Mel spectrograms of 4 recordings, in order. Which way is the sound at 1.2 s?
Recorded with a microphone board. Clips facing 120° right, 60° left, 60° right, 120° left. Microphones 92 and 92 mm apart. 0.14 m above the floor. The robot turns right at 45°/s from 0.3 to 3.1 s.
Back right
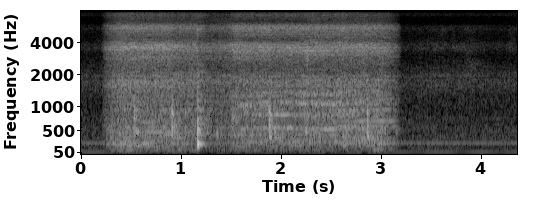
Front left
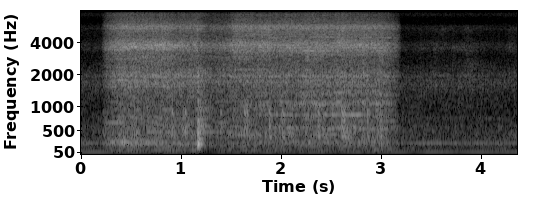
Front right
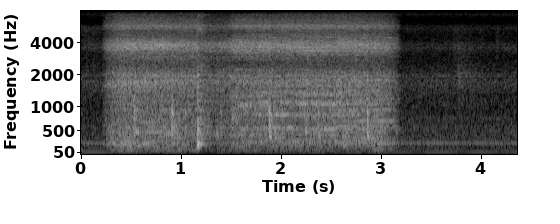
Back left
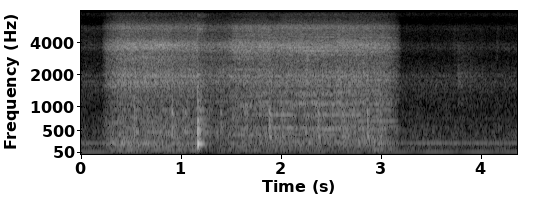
155° right.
